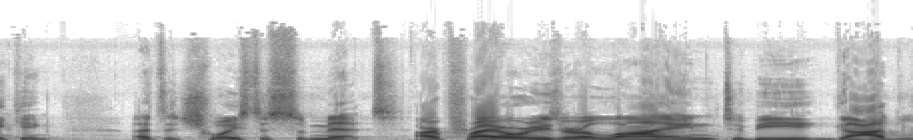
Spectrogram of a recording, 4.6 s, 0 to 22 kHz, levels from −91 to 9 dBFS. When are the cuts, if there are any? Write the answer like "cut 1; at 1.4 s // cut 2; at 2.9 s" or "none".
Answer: cut 1; at 2.0 s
